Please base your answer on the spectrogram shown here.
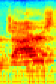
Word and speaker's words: Jairus: like the story of Jairus his daughter or gyres depending on how you want to pronounce it you know so he's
